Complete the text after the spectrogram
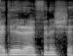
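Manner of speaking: exhausted, drained, worn-out voice. Player acting out their character leaning on a companion after finishing the inscription, exhausted, barely standing. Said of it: "I can barely stand".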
